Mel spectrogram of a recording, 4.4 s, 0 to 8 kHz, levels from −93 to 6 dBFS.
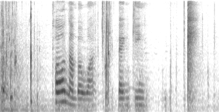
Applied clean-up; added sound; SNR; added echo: neural mask model RNNoise.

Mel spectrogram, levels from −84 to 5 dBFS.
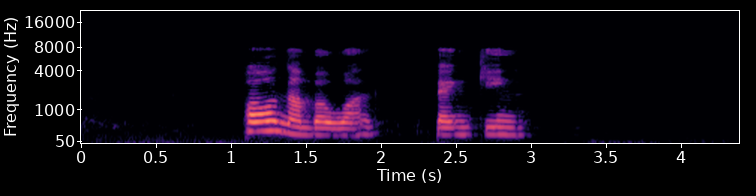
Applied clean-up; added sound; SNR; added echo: neural mask model DeepFilterNet 3.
